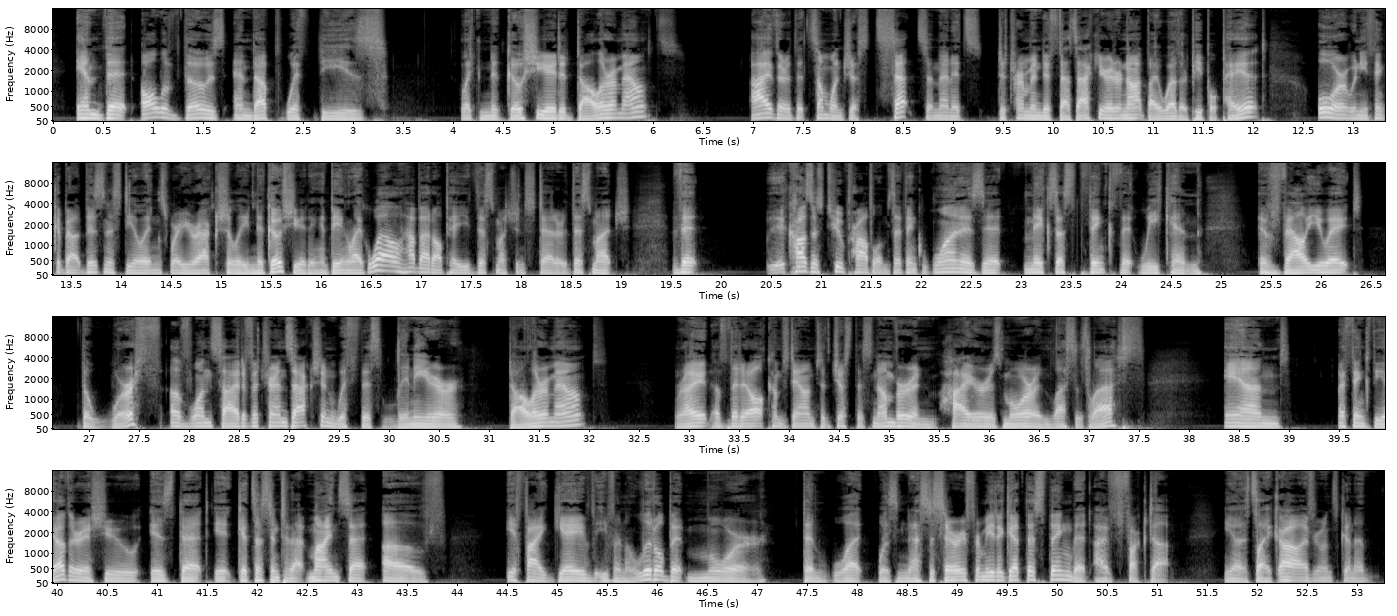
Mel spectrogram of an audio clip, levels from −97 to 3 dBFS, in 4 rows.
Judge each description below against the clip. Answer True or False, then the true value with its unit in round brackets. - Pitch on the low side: True (105 Hz)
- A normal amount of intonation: True (3.4 semitones)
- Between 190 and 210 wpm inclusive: False (170 wpm)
